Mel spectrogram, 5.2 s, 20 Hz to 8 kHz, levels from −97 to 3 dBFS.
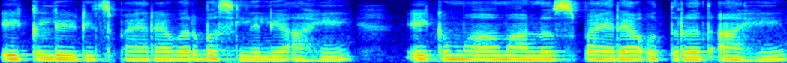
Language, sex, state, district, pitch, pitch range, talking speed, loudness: Marathi, female, Maharashtra, Pune, 195 Hz, 190-205 Hz, 115 wpm, -31 LUFS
